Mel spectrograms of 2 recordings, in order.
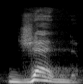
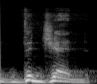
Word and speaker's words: Djed: See, this is an initiate inside what was known as the Jed or the Djed pillars, depending on how certain people pronounce it.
